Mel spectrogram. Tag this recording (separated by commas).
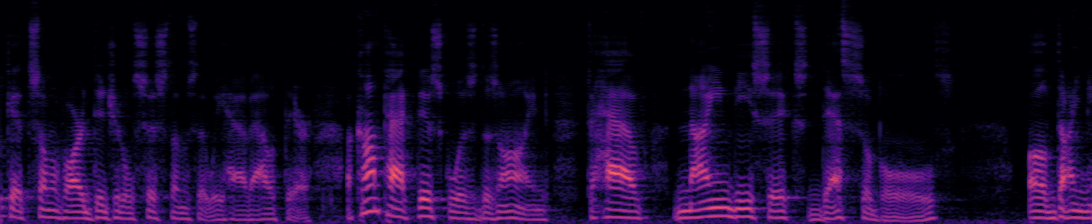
Speech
